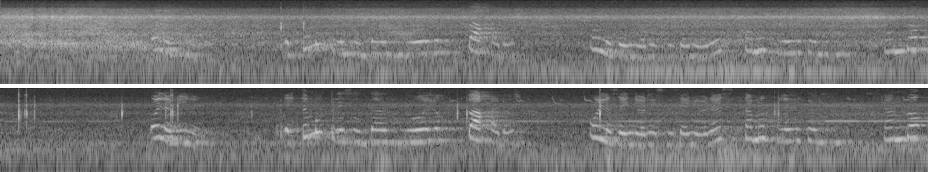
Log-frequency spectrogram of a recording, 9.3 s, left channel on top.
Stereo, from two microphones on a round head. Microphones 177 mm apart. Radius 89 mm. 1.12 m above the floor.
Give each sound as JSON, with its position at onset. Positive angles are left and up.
{"t": 1.5, "sound": "a child speaking", "side_deg": -65, "distance_m": 5.5}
